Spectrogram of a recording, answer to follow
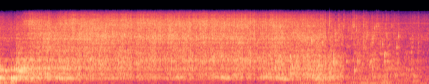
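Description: Old Mueller toilet on a flushometer valve flushing: the rush of water starts suddenly and stays strong for about six seconds, then tapers off near the end. A strong flush.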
